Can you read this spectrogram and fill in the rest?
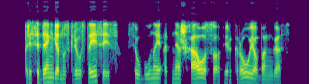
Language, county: Lithuanian, Kaunas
